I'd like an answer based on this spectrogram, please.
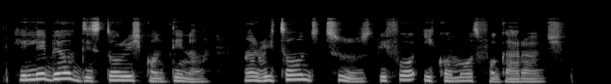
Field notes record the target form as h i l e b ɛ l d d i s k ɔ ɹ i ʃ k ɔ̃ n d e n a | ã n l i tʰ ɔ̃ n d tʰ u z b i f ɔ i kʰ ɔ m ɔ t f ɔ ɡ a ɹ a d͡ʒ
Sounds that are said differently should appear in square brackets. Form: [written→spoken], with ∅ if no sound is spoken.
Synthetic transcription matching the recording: h i l e b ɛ l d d i s [k→t] ɔ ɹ i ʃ k ɔ̃ n [d→t] e n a | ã n [l→ɹ] i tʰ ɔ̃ n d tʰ u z b i f ɔ i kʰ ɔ m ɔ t f ɔ ɡ a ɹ a d͡ʒ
